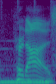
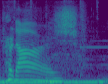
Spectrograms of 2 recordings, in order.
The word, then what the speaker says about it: Pradaj: So Pradaj is the way you say it. Pradaj. Fancy. I like it. Think about how you pronounce it in Spanish to get a better vibe on the vowels.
